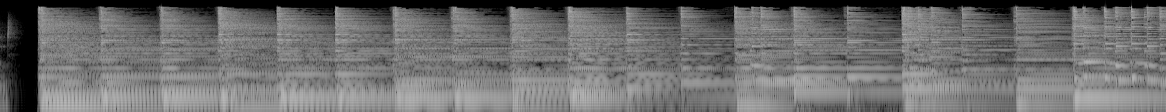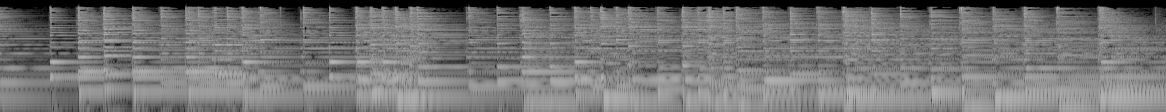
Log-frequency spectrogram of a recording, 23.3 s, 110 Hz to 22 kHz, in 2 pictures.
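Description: Sampled Austrian harpsichord playing the 8-foot and 4-foot stops together in equal temperament. It plays a continuous passage of plucked chords and running notes.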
